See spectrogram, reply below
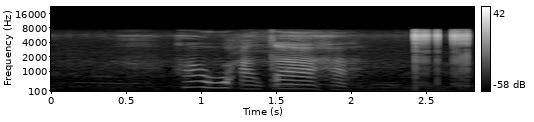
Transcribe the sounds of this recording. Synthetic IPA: haɦʊʔakʼaːha

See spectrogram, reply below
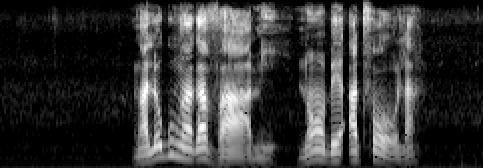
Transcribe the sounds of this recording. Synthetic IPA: ŋalok̬uŋak̬ava̰mi | nɔɓɛʔat͡fʰɔːla

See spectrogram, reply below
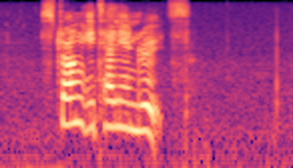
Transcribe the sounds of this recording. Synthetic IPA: stɹɔ̃ŋitʰaljə̃nɹuˑts

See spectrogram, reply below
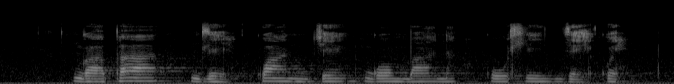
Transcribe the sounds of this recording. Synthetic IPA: ŋɡʱapʰa | nd͡ɮʱɛ | k̬ʼwand͡ʒʱɛŋʱom̩ɓana | k̬ʼuɬind͡zʱɛːk̬ʼwɛ

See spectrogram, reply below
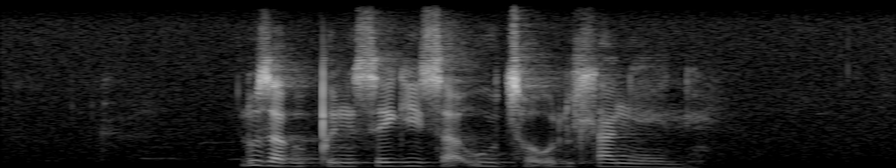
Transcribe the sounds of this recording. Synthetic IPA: luzak̬uǃinisek̬isa̰ʔutʰɔ̰oluɬaŋɛːnɛ

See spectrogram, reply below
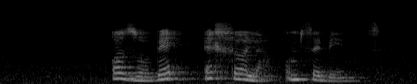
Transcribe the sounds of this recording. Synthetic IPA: ɔzɔɓɛːɬɔlaṵm̩sɛɓeːnd͡zʱi

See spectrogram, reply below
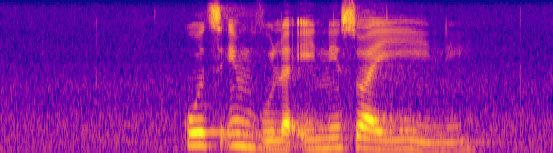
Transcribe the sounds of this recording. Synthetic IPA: k̬utʰiiɱb̪vulaʔiniswajiːni

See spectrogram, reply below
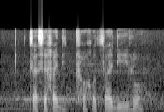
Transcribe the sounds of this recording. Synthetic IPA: t͡ɬasɪχadit͡ɬʰɔχɔ̰t͡sadiːlɔ

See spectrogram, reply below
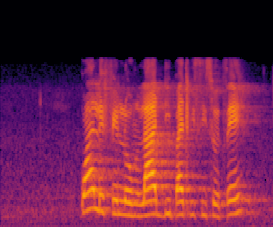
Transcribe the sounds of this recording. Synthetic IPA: kwalɪfɪloŋ̩ladipʼat͡ɬʼisisɔt͡sʼe

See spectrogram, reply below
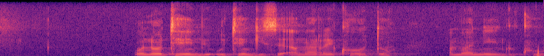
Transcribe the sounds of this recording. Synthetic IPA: unɔtʰembʱiʔutʰeŋɡʱisɛʔamarɛkʰɔd̥ʱɔ | amaneŋikʰuːlu

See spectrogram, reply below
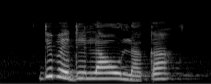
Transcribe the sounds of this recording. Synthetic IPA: dibɛdilaʊlakʼa

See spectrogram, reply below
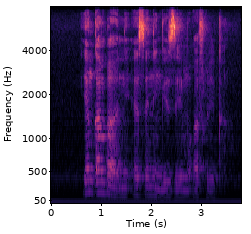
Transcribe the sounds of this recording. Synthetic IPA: jɛŋkʼampʼaniʔɛseniŋɡʱizimuʔafriːkʼḁ

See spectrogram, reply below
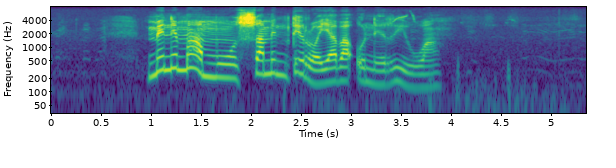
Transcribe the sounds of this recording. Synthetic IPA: mɪnimamuʂamɪntirɔjaβaʔoneriːwa

